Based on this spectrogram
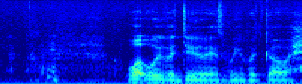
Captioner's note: laughs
